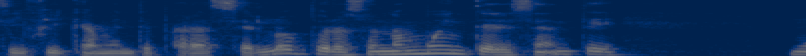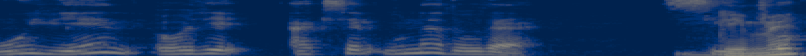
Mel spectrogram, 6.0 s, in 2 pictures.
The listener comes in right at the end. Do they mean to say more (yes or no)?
no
